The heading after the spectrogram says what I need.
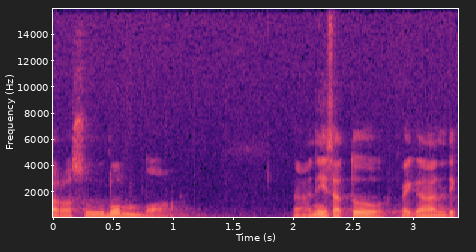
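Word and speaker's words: رسول الله: Makanya qala Rasulullah, enggak boleh baca qala Rasulillah, qala Rasulullah, enggak boleh. Bacanya qala Rasulullah.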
